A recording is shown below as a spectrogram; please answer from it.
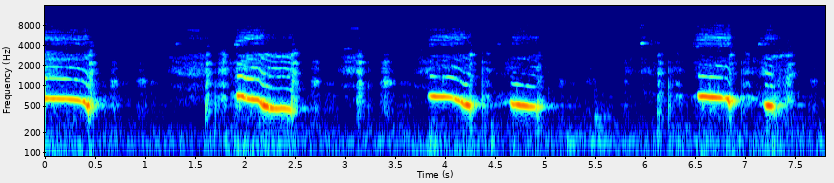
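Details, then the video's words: Dog whimpering in a series of high, descending whines, each under a second long, repeated every one to two seconds with faint soft sounds between. "DOGS NOISE SOUNDS BARKING WHINING"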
